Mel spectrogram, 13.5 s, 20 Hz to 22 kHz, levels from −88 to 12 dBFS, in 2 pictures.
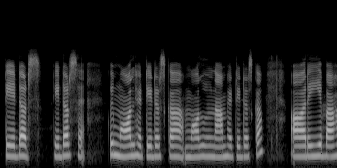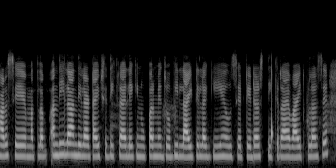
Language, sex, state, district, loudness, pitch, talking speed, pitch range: Hindi, female, Bihar, Purnia, -26 LUFS, 220 Hz, 180 wpm, 220-230 Hz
